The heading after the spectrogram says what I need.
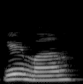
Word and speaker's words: irmã: Irmã, irmã. Esse som aqui, pessoal, vocês já sabem, é o mesmo som de mã, como ta petite main.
